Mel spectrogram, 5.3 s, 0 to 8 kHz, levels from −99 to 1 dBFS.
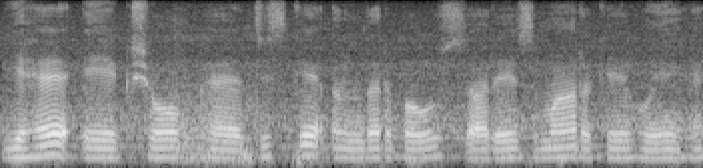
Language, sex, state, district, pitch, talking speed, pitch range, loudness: Hindi, male, Rajasthan, Bikaner, 125 Hz, 135 wpm, 120-130 Hz, -17 LUFS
